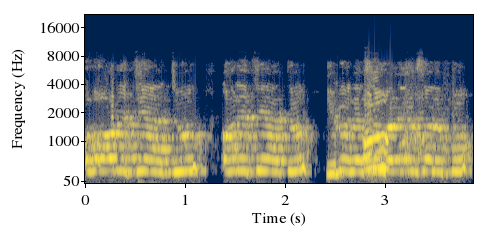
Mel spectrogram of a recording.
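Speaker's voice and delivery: mock high-pitched shrieking, shouted rant. Retelling what she screamed on the phone: imitating someone screaming. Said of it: "She was screaming".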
